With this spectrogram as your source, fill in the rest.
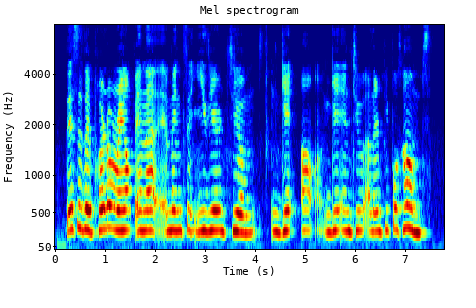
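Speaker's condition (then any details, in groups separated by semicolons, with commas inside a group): Cerebral palsy; motorized wheelchair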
